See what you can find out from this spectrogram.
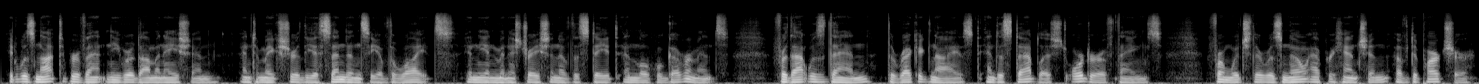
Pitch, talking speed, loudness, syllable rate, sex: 105 Hz, 180 wpm, -18 LUFS, 5.6 syllables/s, male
